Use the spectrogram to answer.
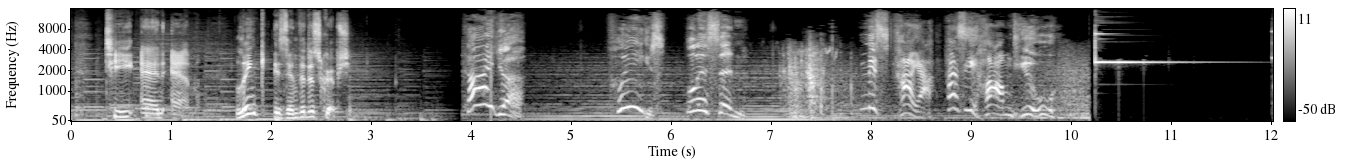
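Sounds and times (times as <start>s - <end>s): bell-like ding: 10.2s - 12.0s.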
